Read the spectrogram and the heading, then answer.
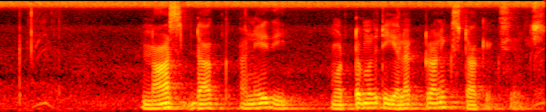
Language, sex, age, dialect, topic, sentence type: Telugu, male, 18-24, Central/Coastal, banking, statement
